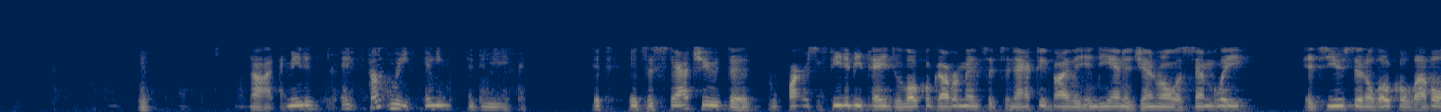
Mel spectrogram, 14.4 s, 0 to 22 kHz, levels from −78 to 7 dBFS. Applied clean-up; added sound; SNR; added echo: neural mask model DeepFilterNet 3.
